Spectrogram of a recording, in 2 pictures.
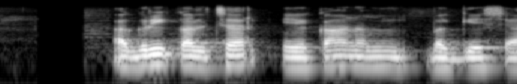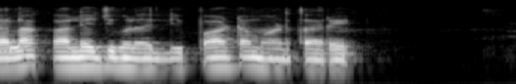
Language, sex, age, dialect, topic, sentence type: Kannada, male, 18-24, Mysore Kannada, banking, statement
